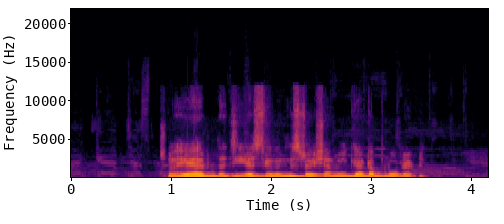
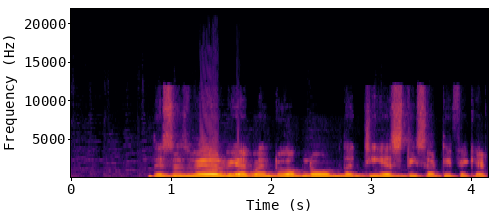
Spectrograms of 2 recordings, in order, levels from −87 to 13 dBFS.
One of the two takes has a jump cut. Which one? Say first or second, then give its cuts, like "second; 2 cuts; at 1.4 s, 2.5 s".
first; 1 cut; at 0.9 s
